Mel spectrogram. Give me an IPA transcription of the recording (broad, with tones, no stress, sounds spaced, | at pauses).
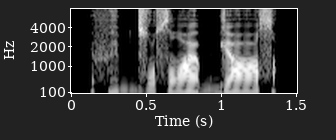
f ɛ̤˧ b d͡z u˨˦ sˤ j ɐː˦ b ɡʲ ɑː˧ sˤ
